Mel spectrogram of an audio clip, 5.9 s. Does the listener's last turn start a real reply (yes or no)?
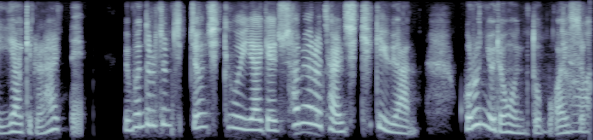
yes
